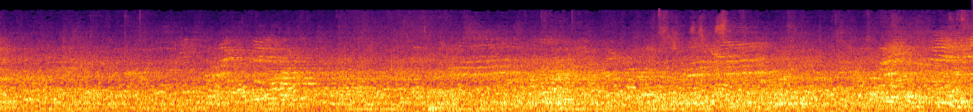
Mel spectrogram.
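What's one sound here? Many people chatter in a large echoing indoor hall.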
